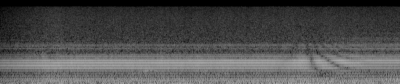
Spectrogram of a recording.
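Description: A small unmanned aircraft's engine and propeller droning steadily at one pitch, holding constant power, cut off suddenly near the end.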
